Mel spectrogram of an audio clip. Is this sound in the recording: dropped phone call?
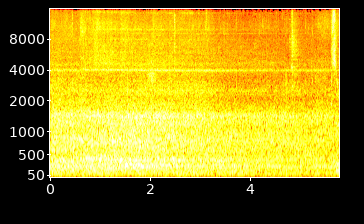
no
